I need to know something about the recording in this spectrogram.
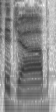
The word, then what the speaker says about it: hijab: I'm not actually sure about the pronunciation. I think it's hijab.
